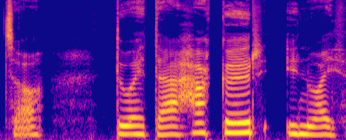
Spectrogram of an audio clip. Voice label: "hagr", Welsh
